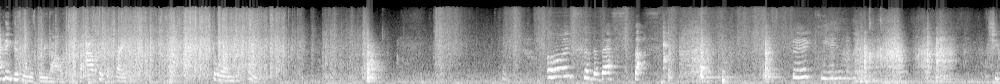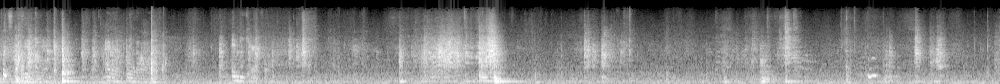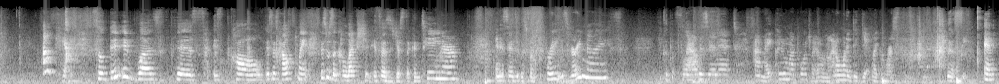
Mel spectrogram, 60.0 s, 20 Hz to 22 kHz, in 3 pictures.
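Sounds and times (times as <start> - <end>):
hand rustling artificial flowers: 0.0 - 7.2, 8.2 - 17.2
faint rustles: 8.0 - 19.4
scraping against metal planter: 17.0 - 19.5.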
